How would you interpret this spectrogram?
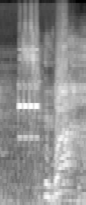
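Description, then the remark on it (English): A phone alarm plays a quick run of bright, pulsing electronic tones, then keeps sounding as a voice starts talking over it. “That's your alarm?”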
